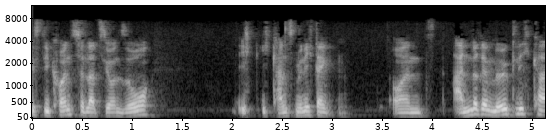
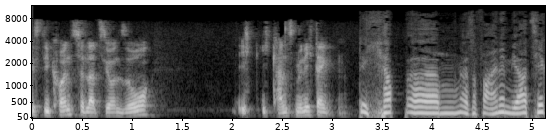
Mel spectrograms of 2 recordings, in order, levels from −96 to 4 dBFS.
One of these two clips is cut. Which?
second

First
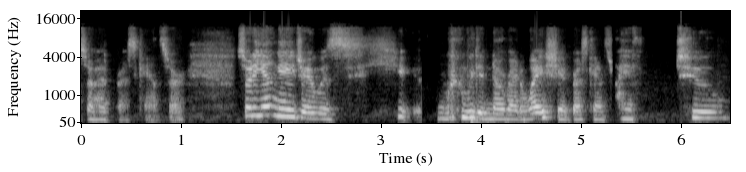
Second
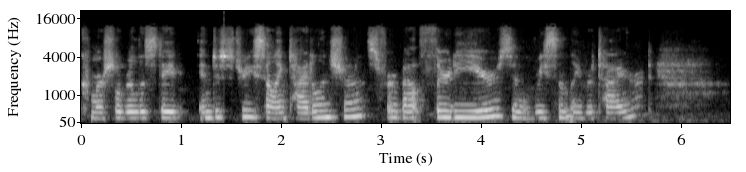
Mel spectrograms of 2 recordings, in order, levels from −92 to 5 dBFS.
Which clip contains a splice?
first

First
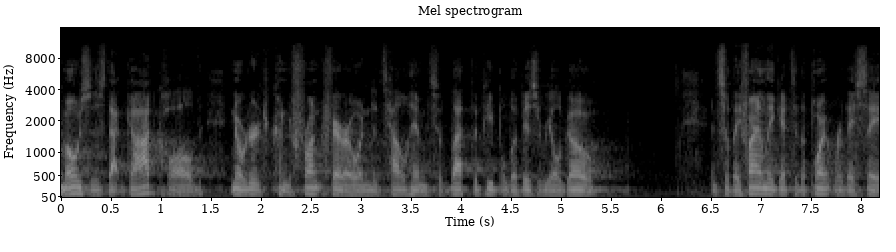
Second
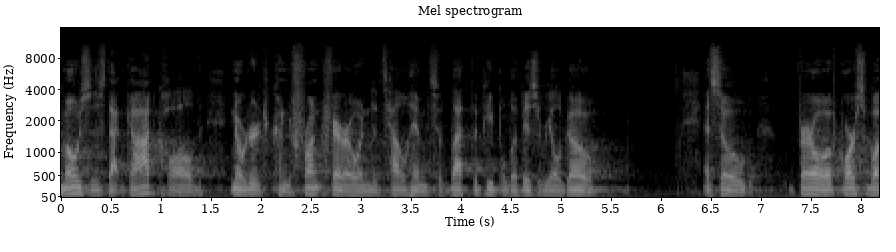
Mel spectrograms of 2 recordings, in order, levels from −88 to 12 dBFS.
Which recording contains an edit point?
first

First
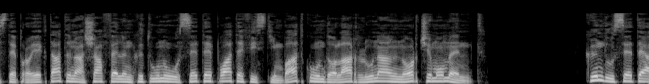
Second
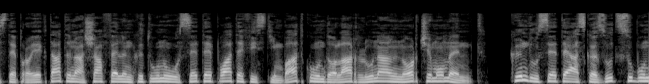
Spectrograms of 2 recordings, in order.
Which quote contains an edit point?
second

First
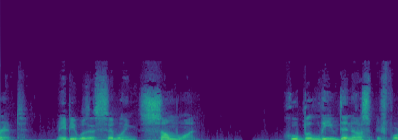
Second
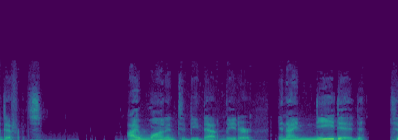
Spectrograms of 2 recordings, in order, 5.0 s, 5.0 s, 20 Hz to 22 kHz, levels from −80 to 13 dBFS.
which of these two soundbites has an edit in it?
second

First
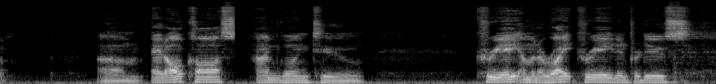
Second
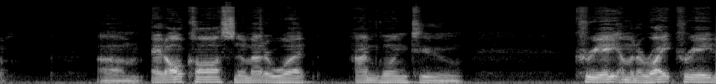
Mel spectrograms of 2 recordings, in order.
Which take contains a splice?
first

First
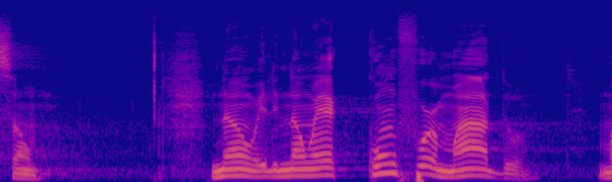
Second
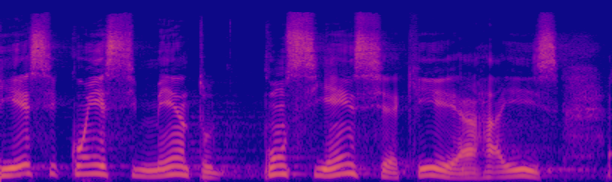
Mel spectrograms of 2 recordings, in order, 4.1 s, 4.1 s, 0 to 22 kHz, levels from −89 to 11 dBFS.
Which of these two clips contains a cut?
first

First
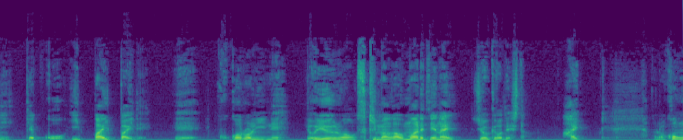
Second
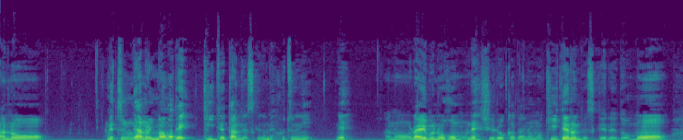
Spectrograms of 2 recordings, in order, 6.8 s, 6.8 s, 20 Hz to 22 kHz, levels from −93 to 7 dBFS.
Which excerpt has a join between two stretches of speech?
first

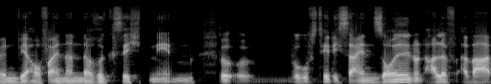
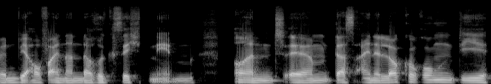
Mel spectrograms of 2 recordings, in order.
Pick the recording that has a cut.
first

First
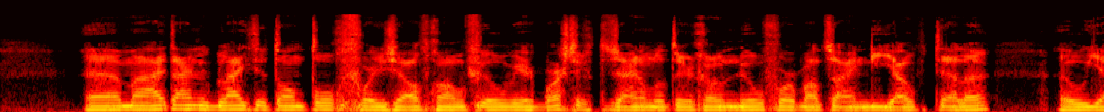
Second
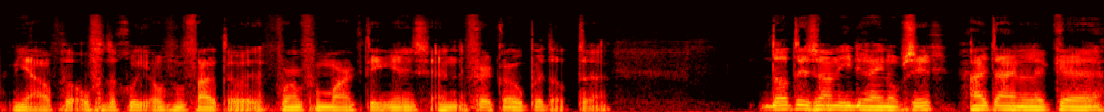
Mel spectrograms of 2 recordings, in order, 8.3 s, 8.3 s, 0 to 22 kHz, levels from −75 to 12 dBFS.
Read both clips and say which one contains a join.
second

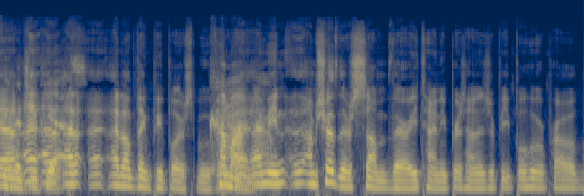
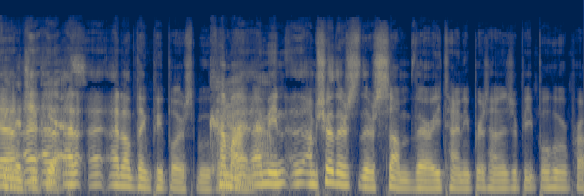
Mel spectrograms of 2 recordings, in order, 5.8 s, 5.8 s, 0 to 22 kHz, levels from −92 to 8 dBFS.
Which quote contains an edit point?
first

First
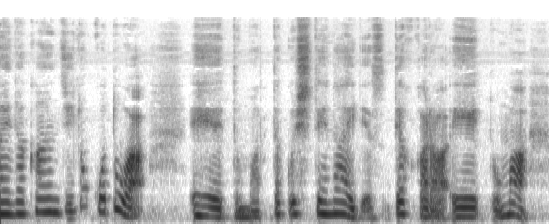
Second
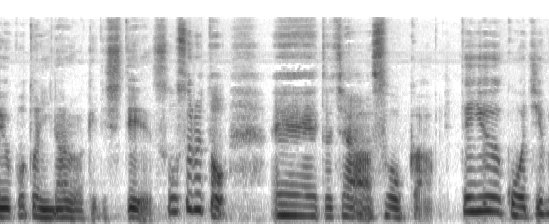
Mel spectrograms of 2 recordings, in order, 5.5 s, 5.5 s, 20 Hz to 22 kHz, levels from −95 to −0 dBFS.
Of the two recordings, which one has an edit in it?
second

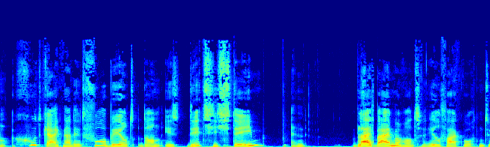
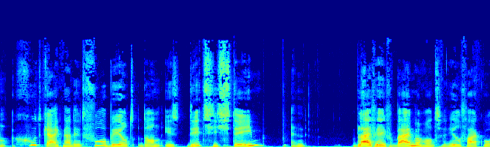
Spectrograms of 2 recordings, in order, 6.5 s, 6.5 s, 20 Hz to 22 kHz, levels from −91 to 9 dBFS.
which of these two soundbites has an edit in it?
first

